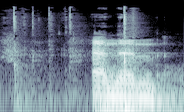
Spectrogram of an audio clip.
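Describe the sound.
A computer keyboard gives a few soft, quick key clicks, then someone starts talking.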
